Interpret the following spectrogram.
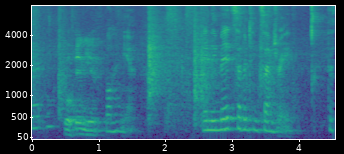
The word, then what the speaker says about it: Volhynia: Volhynia.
